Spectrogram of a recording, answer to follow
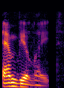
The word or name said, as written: ambulate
